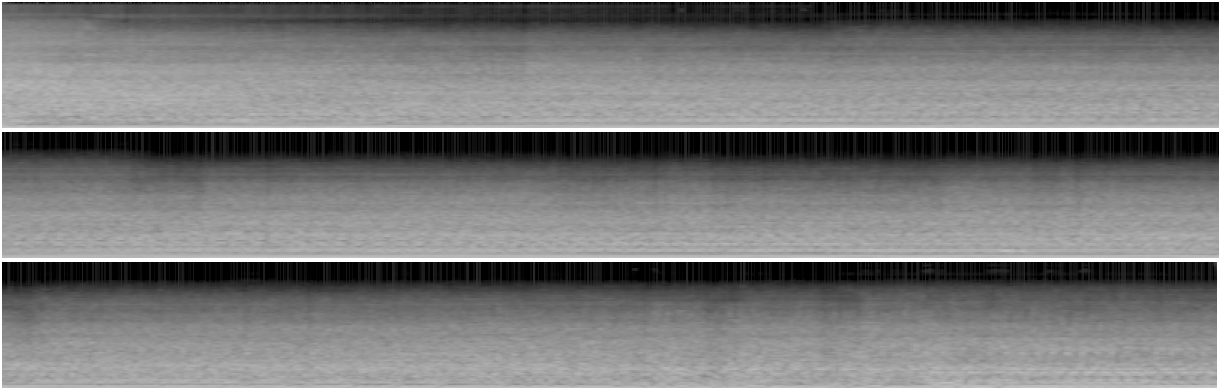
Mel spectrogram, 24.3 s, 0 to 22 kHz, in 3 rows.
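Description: A Kubota diesel engine swapped into a 1965 Jeep CJ5 runs steadily for a long stretch, a dense, loud, continuous rumble with an even idle and little variation.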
